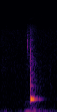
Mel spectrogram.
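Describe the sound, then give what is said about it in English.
A single drop of water drips from somewhere on the wall of a still room in a narrow street in Edinburgh, Scotland: a clear plink with a short ringing tone and a soft low thump, surrounded by silence. “Someplace on the wall there was a drip. When the room was still, when there was a lodger in it, asleep, that was the sound.”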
